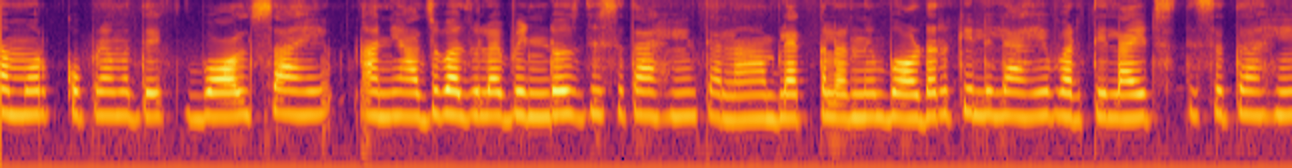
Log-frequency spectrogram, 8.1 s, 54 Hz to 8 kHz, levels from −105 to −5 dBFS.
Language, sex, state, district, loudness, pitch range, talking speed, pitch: Marathi, female, Maharashtra, Pune, -19 LUFS, 255-270 Hz, 155 wpm, 260 Hz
